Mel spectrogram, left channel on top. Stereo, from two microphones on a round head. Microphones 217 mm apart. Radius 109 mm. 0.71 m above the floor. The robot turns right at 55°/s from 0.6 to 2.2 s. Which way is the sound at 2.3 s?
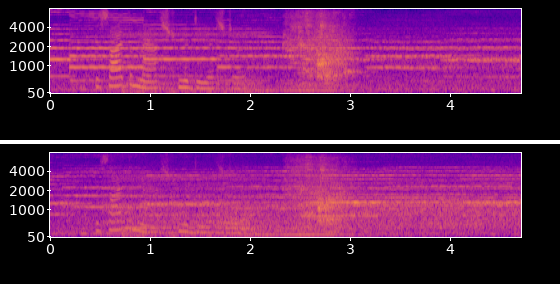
10° left (ahead or behind).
